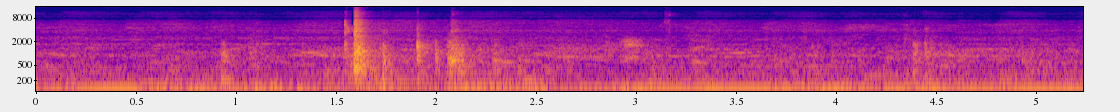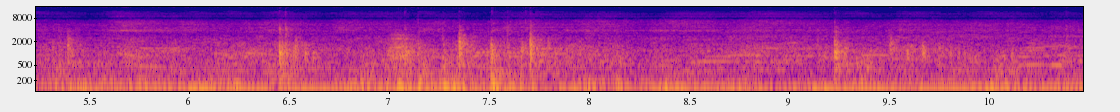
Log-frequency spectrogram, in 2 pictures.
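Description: Foosball in play on a Tornado table: sharp clacks of the hard ball struck by the plastic men and knocking off the table, the loudest about a second and a half in, a few more scattered through. Background music with a steady bass runs underneath.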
